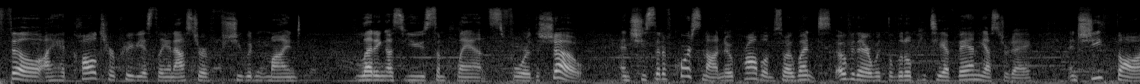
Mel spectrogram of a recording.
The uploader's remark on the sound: broadcasting live from the NC Pet Expo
